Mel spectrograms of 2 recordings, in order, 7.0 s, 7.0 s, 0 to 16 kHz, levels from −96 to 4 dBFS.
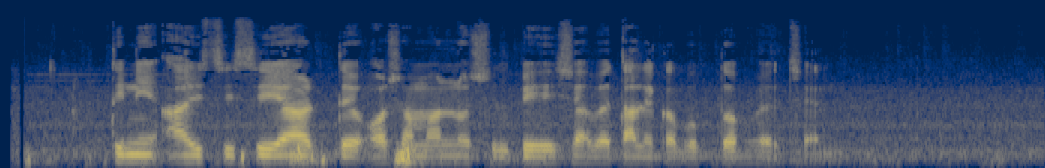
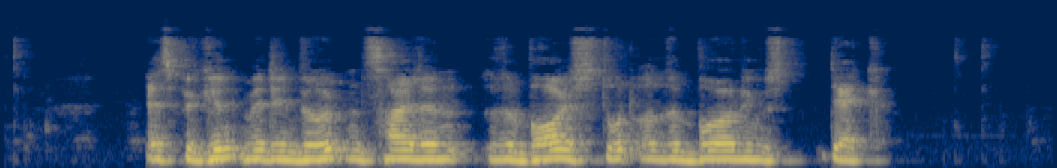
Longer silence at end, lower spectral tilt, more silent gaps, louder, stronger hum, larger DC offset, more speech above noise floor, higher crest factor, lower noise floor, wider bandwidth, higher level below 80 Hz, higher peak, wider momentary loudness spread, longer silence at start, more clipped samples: first, 1.4 s vs 1.2 s; second, -6.5 dB/octave vs -8.5 dB/octave; neither; second, -27 LUFS vs -21 LUFS; neither; neither; second, 27 dB vs 55 dB; about the same, 22 dB vs 18 dB; second, -54 dBFS vs -74 dBFS; first, 10.5 kHz vs 7.6 kHz; about the same, -62 dBFS vs -62 dBFS; about the same, -6 dBFS vs -4 dBFS; first, 15 LU vs 9 LU; second, 0.15 s vs 1 s; neither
